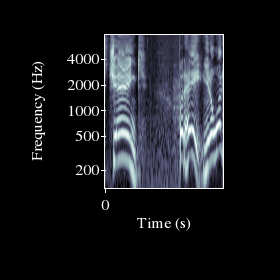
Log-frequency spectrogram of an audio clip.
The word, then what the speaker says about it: Cenk: The C is pronounced like a J, so it's Cenk.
